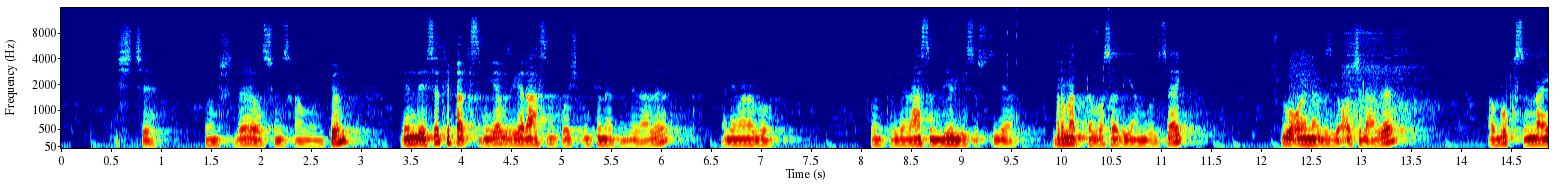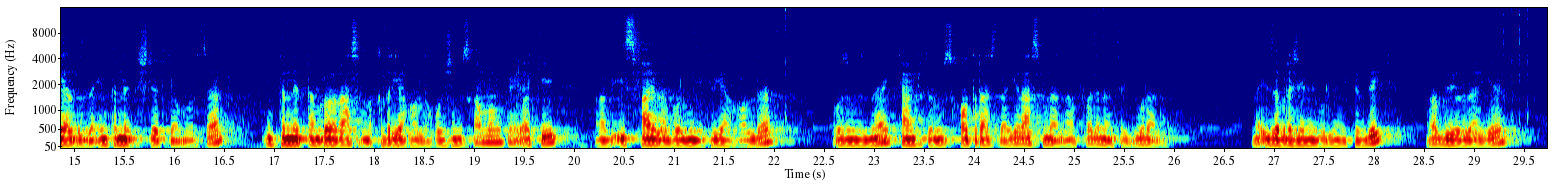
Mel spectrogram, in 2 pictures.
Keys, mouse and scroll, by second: 0.0-2.5 typing, 9.5-13.2 drag, 22.1-24.9 drag, 25.3-27.6 drag, 28.2 scroll, 28.7-29.1 scroll, 29.1 click, 29.3 click, 29.5 click.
